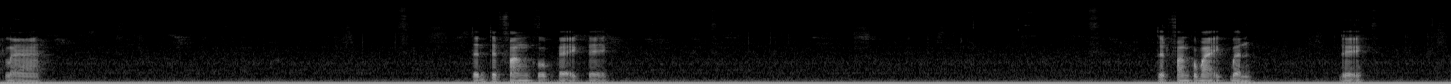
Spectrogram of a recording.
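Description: A marker pen scratches softly on paper.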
